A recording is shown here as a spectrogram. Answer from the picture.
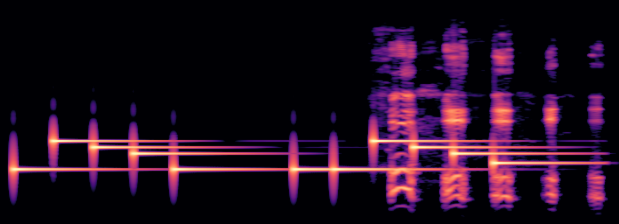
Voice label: Santa ho ho ho Tune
